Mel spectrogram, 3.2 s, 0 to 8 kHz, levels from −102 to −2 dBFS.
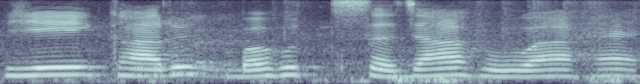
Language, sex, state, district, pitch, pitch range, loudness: Hindi, female, Punjab, Fazilka, 200 Hz, 190-225 Hz, -18 LUFS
